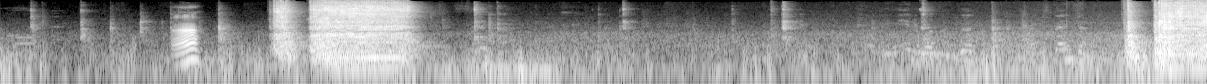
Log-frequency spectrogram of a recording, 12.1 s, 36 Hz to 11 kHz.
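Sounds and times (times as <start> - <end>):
power tool buzzing: 2.7 - 4.3, 11.3 - 12.0.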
